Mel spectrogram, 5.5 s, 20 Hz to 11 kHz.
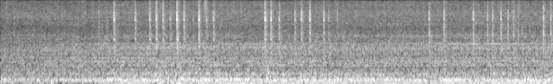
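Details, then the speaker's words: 1958 Land Rover Series 2 88-inch diesel soft top, 95,000 miles shown, driving in overdrive: steady low diesel drone under road load, overdrive quiet without howling, no driveline clunks or drones; door frame rattles slightly. Healthy. "the overdrive is actually pretty quiet it's not the sort of nasty howling thing these sometimes have"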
